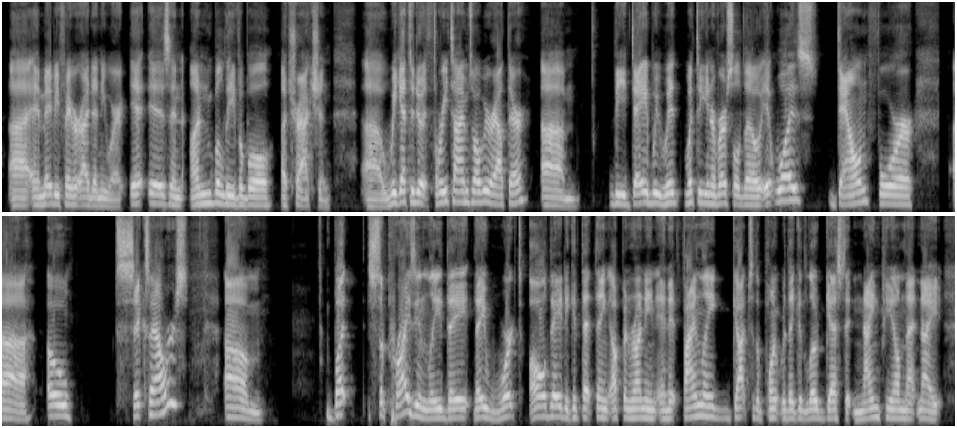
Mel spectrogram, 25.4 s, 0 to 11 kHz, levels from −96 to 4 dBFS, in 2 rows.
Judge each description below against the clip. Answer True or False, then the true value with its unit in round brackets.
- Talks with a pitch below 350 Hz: True (140 Hz)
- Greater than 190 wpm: False (170 wpm)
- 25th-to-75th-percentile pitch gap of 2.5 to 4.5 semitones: True (3.1 semitones)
